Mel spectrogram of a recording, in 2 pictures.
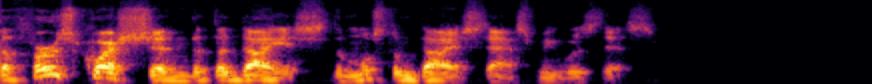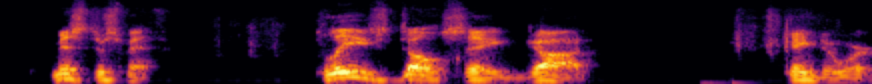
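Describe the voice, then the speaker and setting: A man talks with a medium pitch and a somewhat breathy voice. His tone is animated. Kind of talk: teaching talk with anecdote. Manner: fast.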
